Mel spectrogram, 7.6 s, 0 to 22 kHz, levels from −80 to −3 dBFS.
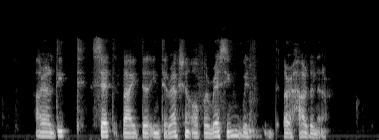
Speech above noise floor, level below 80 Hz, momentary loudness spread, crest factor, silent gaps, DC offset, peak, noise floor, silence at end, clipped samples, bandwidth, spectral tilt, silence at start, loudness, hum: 44 dB; -52 dBFS; 16 LU; 20 dB; none; under 0.1%; -4 dBFS; -66 dBFS; 1.05 s; under 0.1%; 7.4 kHz; -7 dB/octave; 0.7 s; -23 LUFS; none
